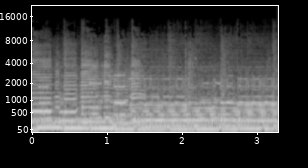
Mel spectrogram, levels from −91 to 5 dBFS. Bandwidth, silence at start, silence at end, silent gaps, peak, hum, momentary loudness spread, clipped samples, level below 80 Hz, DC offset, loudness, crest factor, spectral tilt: 10.5 kHz; 0 s; 0 s; none; -2 dBFS; none; 2 LU; under 0.1%; -20 dBFS; under 0.1%; -15 LUFS; 12 dB; -7 dB/octave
